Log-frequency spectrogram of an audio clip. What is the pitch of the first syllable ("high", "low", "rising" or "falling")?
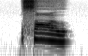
falling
